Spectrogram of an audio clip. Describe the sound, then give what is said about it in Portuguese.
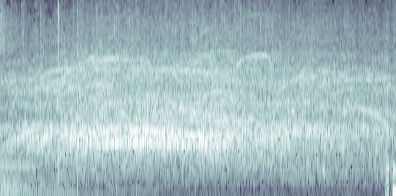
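Steady audience applause fills the whole stretch, a dense wash of many hands clapping at once with crowd noise and a few faint whoops mixed in, holding a constant level throughout. “Palmas para vocês.”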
